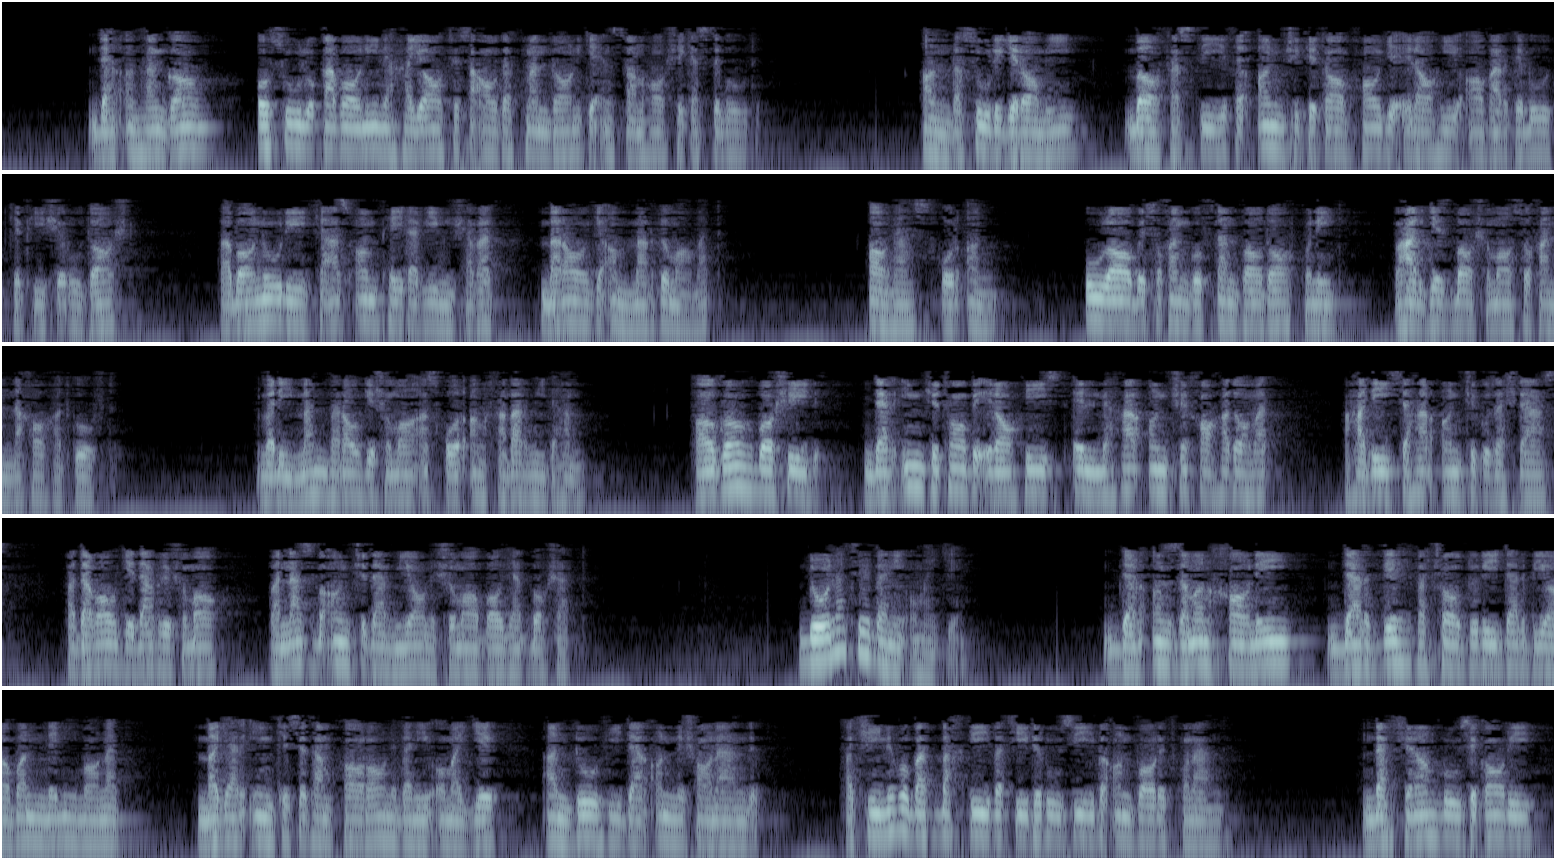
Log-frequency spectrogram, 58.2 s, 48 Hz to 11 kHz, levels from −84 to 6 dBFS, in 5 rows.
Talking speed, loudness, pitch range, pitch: 135 wpm, -27 LUFS, 85-95 Hz, 90 Hz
